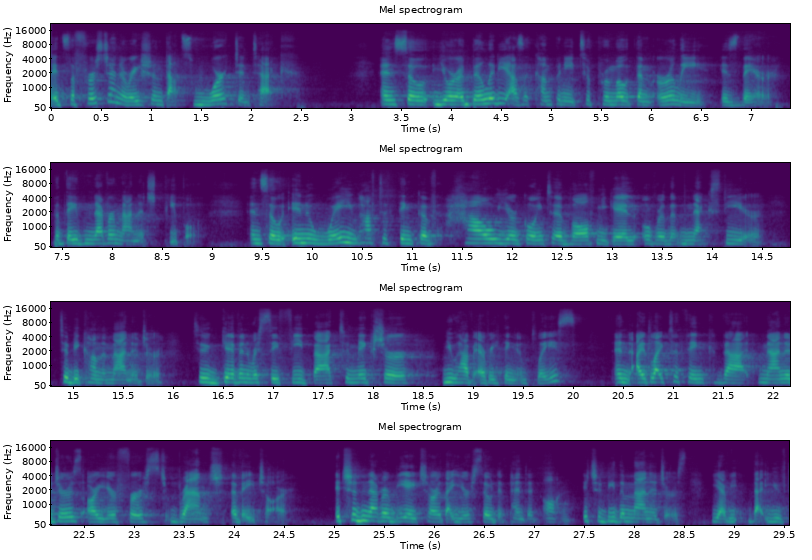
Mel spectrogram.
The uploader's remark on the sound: Live keynote conversation at LendIt Fintech LatAm in Miami. My live keynote conversation at LendIt Fintech LatAm in Miami.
